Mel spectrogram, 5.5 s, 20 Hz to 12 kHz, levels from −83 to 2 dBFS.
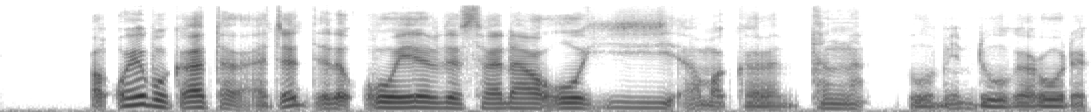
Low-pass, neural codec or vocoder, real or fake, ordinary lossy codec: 9.9 kHz; autoencoder, 22.05 kHz, a latent of 192 numbers a frame, VITS, trained on many speakers; fake; none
